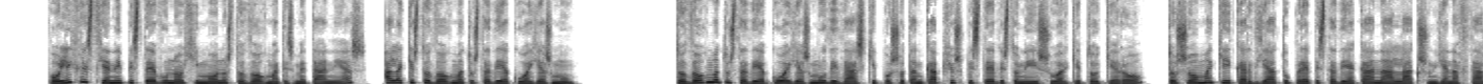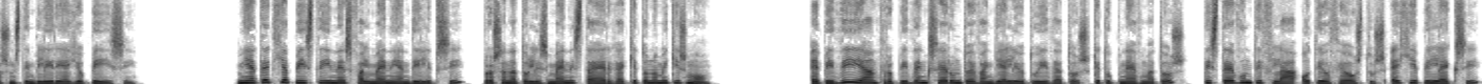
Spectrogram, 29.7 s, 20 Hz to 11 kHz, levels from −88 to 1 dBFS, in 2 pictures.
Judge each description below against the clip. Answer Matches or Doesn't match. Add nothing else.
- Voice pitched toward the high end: Matches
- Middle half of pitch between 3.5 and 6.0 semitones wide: Doesn't match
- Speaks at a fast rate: Doesn't match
